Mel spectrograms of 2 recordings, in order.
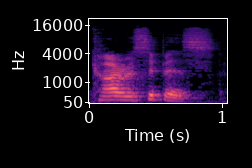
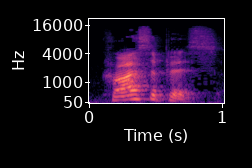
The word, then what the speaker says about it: Chrysippus: part about that will be you trying to pronounce Keira sippers on the podcast or Kairos ipis Theresa pers Theresa puse have a good one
